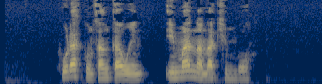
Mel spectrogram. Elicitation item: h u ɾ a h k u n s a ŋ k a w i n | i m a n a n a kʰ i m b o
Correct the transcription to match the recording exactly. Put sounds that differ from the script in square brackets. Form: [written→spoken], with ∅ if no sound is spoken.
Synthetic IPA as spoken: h u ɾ a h k u n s a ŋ k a w i n | i m a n a n a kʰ i m b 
